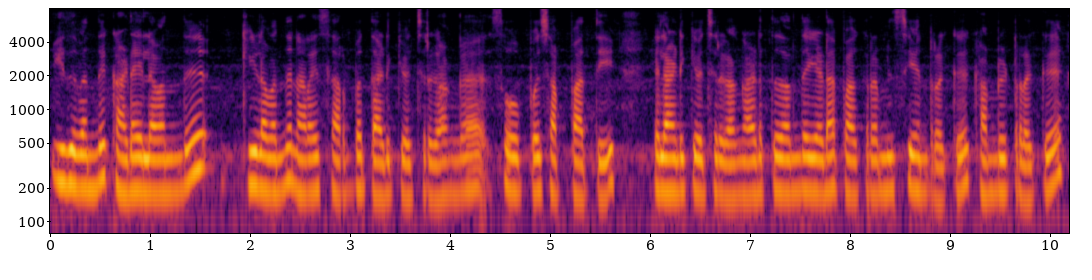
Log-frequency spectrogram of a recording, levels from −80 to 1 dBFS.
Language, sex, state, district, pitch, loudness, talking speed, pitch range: Tamil, female, Tamil Nadu, Kanyakumari, 185 Hz, -20 LUFS, 135 wpm, 180-195 Hz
